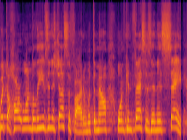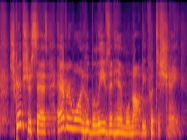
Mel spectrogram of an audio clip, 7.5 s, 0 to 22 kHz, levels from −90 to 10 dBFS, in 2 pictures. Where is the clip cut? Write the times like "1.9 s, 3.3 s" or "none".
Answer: none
